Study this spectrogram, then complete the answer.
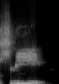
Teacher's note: sometimes we are used to saying Sri. Okay, but here it's a sh sound.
